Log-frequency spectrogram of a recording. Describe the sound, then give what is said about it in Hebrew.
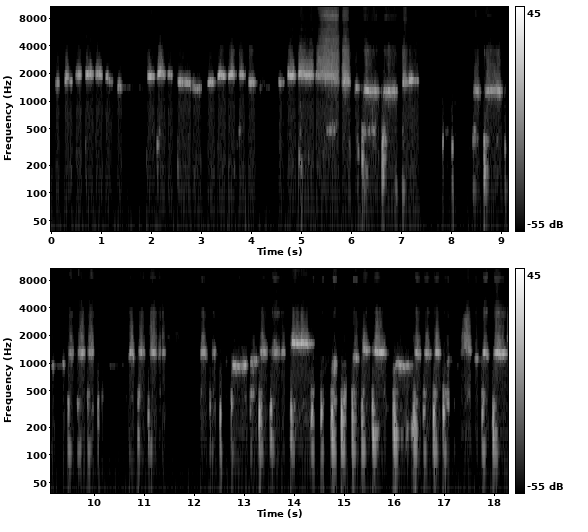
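A person whistles a long, wandering melody in short bursts and trills, with brief pauses between phrases, clear, with no talking over it. “אה, כי עושים את זה לאורך זמן, ו, ו, ולא רק זה, עושים את זה גם עם שריקות, כן?”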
